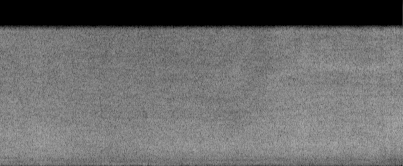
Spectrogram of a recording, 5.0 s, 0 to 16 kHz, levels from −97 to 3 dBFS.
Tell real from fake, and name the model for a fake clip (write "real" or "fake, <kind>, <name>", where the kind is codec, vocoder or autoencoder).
real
